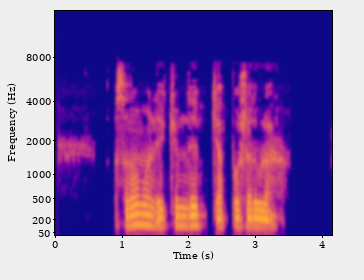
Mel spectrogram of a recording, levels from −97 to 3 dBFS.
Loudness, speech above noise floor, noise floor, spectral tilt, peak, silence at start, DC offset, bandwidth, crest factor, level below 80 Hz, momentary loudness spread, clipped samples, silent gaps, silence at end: -19 LUFS; 26 dB; -44 dBFS; -5 dB/octave; -4 dBFS; 0.05 s; under 0.1%; 7.8 kHz; 18 dB; -60 dBFS; 6 LU; under 0.1%; 0.62-0.89 s, 2.29-2.35 s, 2.61-2.65 s; 0.7 s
